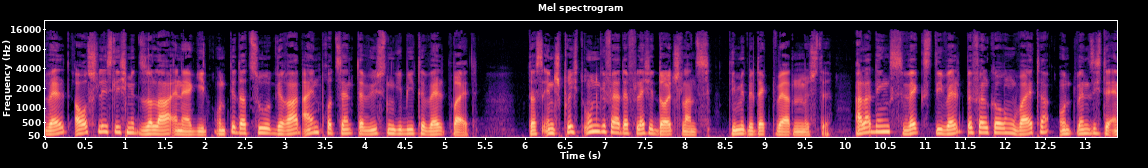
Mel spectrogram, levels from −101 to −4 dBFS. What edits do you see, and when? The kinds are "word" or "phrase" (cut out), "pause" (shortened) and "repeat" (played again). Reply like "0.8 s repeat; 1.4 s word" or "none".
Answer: 2.0 s word; 2.3 s word; 3.2 s word; 8.8 s word

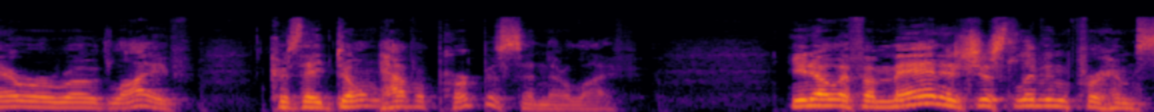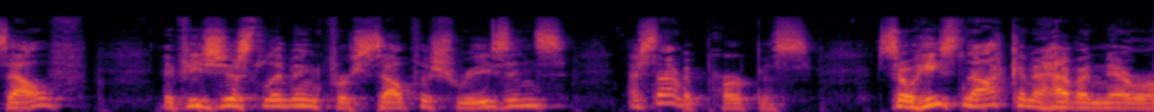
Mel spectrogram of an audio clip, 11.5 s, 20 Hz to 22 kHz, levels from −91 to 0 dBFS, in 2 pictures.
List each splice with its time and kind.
1.9 s word; 9.2 s word

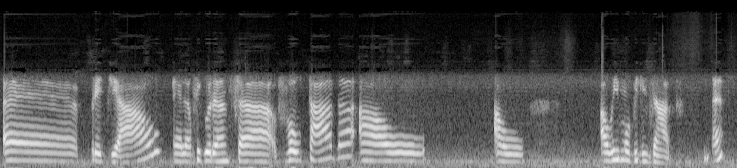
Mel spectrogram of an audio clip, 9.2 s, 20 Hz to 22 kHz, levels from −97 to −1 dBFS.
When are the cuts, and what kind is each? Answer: 2.4 s word; 4.5 s word

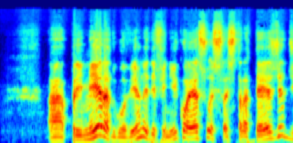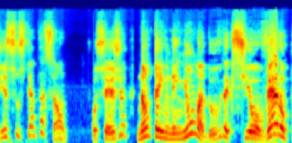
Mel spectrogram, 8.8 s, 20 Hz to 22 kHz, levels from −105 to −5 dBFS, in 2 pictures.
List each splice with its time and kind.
1.7 s word; 5.6 s pause; 6.4 s pause

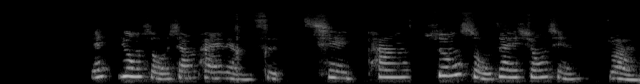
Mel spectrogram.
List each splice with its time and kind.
1.2 s pause; 2.9 s pause; 4.1 s word

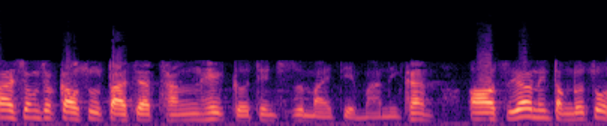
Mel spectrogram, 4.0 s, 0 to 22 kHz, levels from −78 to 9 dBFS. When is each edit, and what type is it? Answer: 2.9 s pause

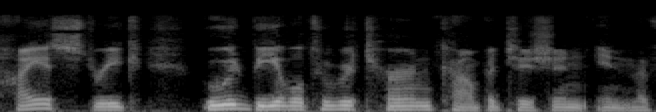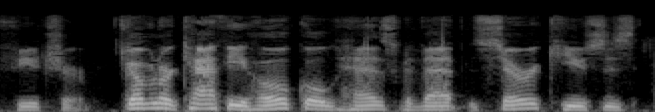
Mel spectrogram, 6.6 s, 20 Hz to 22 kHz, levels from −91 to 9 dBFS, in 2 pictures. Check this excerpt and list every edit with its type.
2.2 s word; 3.8 s pause; 5.3 s word

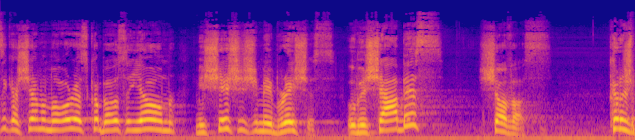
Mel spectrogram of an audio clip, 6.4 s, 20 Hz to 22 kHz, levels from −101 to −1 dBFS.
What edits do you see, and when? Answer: 1.0 s word; 1.8 s pause; 3.4 s pause

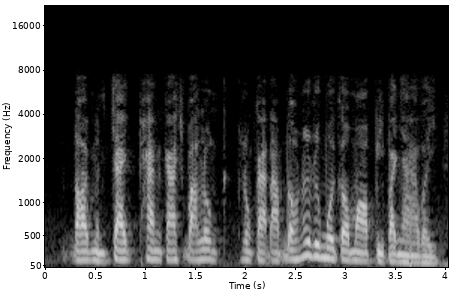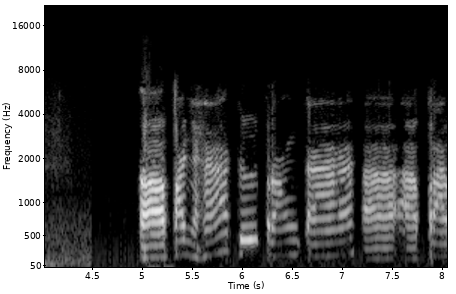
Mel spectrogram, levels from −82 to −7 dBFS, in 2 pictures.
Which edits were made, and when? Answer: 4.5 s pause; 7.1 s pause

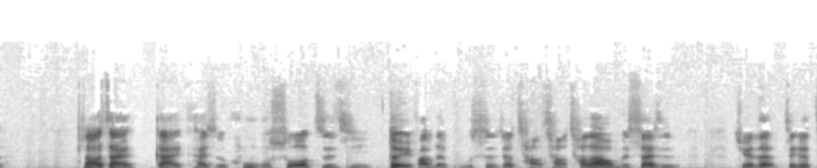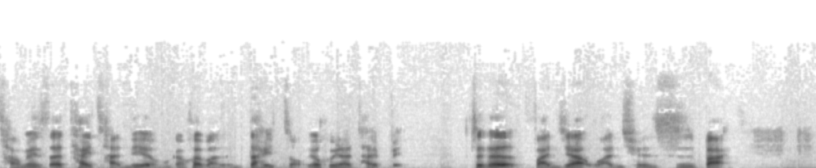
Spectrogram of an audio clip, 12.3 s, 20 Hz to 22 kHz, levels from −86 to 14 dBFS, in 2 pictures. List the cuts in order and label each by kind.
2.8 s word

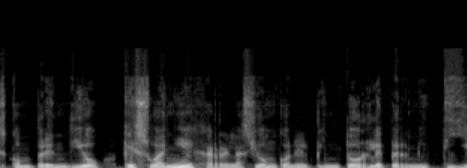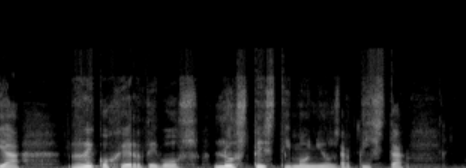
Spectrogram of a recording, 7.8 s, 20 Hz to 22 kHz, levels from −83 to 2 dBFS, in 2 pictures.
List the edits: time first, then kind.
1.0 s pause; 5.2 s word; 5.6 s pause; 6.7 s word

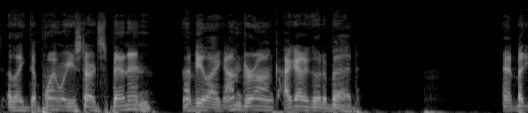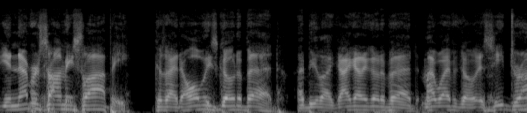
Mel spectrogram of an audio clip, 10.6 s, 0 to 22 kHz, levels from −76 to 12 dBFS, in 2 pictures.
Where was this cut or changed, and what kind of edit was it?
none

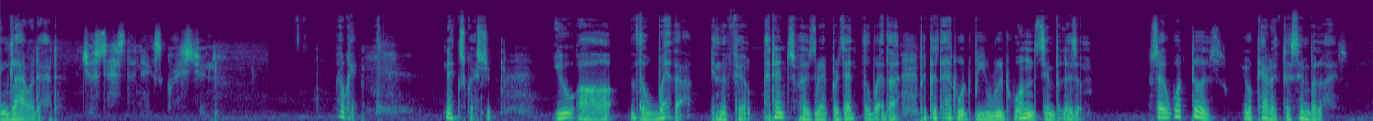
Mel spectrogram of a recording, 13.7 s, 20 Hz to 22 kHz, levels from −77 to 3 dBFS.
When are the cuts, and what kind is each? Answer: 8.1 s phrase

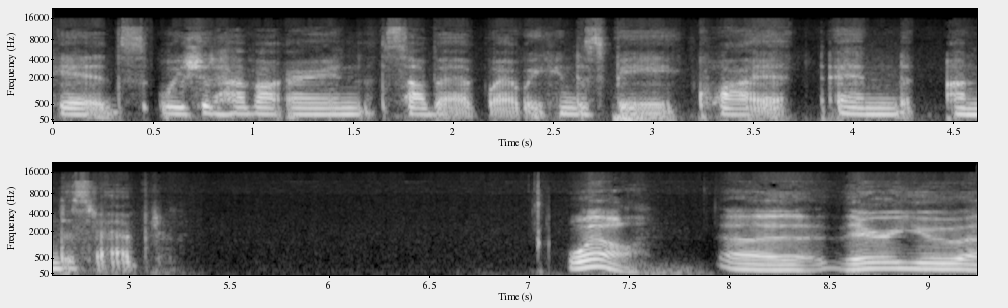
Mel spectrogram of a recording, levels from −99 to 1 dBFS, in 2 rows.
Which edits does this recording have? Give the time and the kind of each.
7.1 s pause

